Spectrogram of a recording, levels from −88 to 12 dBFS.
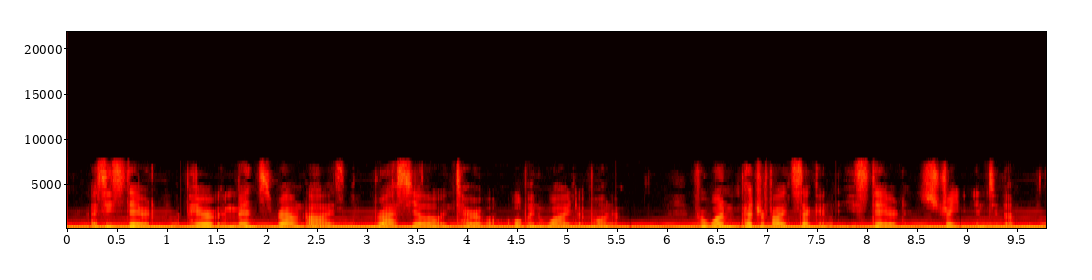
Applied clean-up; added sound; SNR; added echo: none; Guitar; -2 dB; none.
